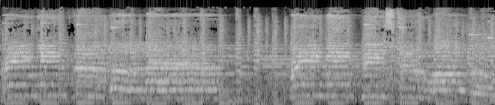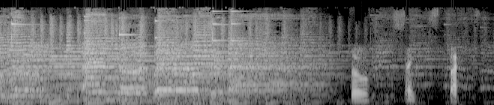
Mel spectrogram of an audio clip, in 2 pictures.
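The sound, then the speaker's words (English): Jingling Christmas bells shimmer through a full, loud song with a singing voice, then the music drops away, leaving a few separate bright bell strikes ringing out near the end. “Christmas bells, those Christmas bells.”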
